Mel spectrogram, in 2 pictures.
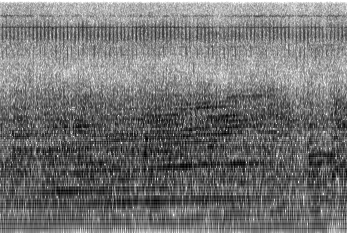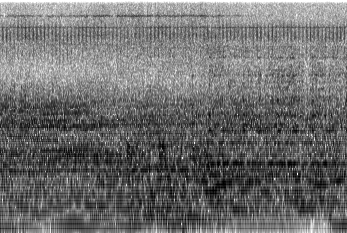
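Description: car driving

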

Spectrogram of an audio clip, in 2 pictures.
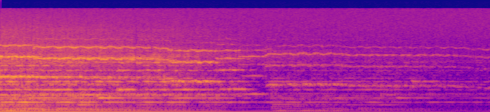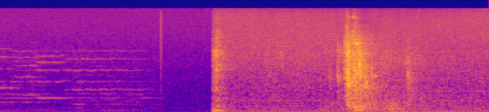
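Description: bedroom door opening

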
